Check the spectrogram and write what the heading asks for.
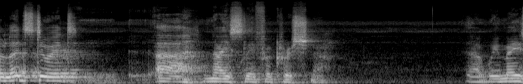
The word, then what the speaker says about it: Krishna: And instead of saying Krishna, often they say Krishan, Kishan.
